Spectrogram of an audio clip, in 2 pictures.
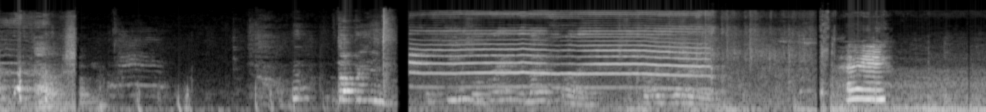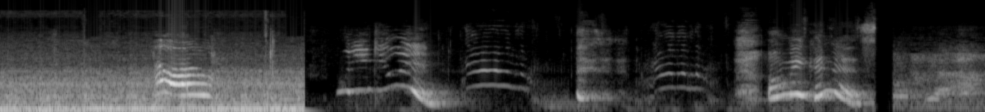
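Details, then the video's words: Domestic cat talking with a string of meows, including one long, steady, drawn-out yowl lasting about three seconds. Several shorter bent meows follow, with people's voices and indoor room noise in between. "funny cats talking"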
